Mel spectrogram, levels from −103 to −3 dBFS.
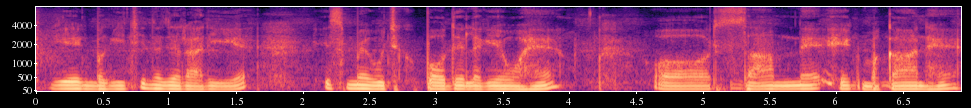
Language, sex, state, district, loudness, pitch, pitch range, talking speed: Hindi, male, Bihar, Patna, -16 LUFS, 110 Hz, 110-120 Hz, 155 wpm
